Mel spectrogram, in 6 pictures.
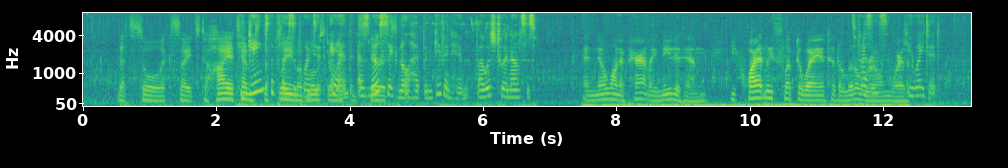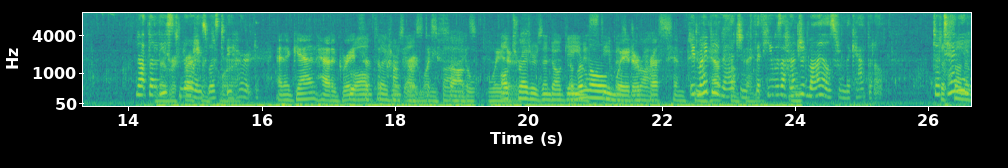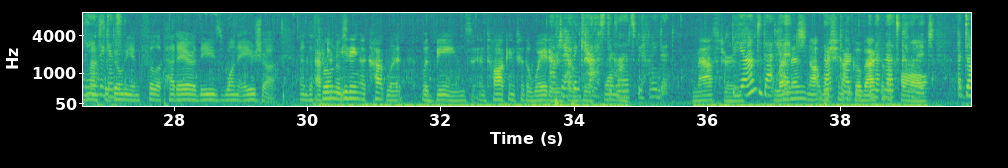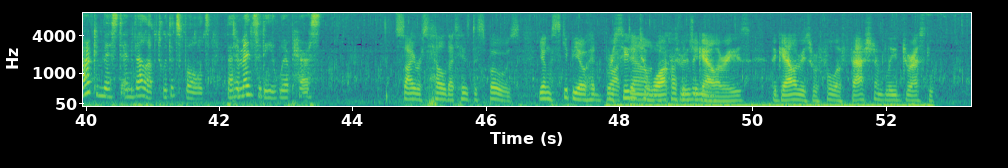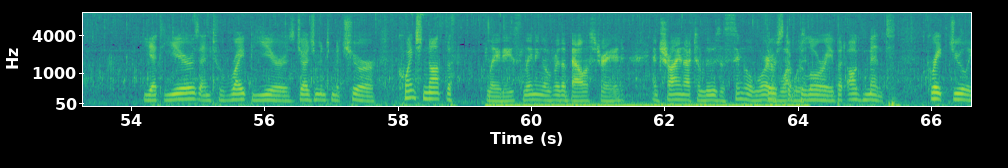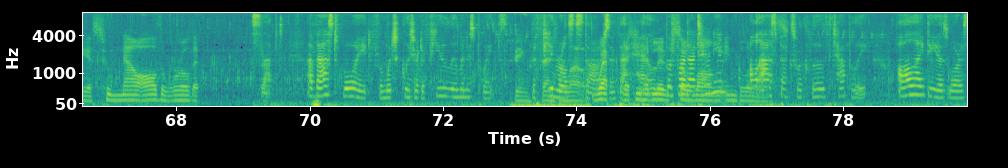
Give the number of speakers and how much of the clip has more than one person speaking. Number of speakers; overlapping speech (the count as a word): three, about 31%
